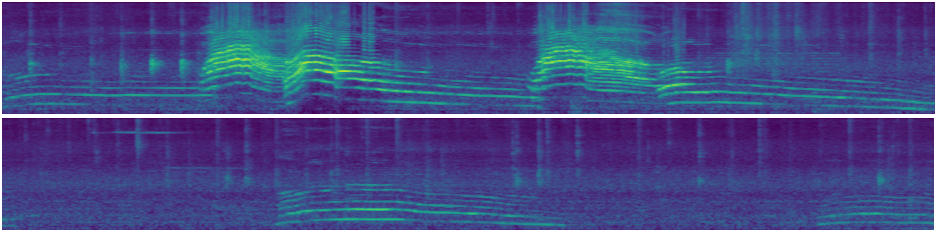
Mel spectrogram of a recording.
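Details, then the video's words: Two white and brown male cats, brothers from Bangladesh, in a fight: two piercing screeches open, followed by long descending moans and a fresh rising, then falling yowl after a short pause. "Cat attack sounds (meow, meow)"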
